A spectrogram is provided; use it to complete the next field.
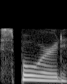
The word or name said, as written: spored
